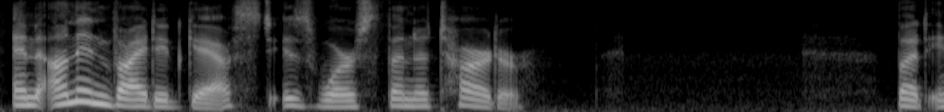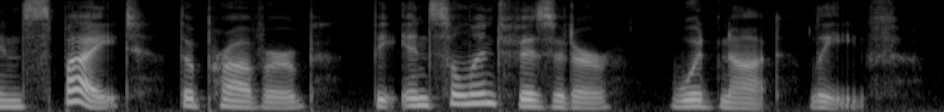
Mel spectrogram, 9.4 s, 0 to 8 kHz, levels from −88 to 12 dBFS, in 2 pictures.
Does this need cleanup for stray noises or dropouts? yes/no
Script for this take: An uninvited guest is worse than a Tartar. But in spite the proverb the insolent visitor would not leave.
no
